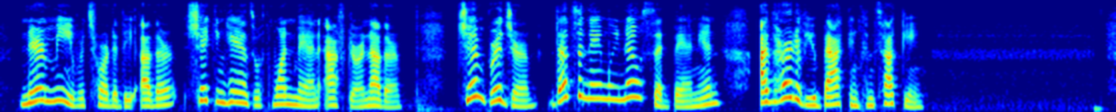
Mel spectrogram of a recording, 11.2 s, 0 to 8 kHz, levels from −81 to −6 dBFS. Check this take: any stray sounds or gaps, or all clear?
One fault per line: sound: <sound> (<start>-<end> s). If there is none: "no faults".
no faults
